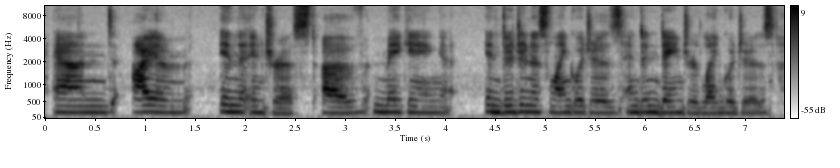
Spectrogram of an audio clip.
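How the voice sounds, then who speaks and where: A woman from the States, teaching basic phrases as a beginning learner, pronouncing words slowly and deliberately. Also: fairly low pitch, vocal fry. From southern United States. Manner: careful, deliberate pronunciation with fillers. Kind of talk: slow instructional explanation.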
